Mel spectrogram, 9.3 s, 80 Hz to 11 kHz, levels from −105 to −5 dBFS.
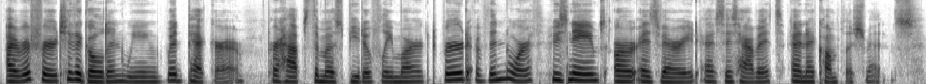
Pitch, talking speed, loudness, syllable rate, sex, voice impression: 205 Hz, 170 wpm, -19 LUFS, 5.1 syllables/s, female, feminine, adult-like, tensed, powerful, bright, clear, fluent, slightly raspy, intellectual, friendly, lively, slightly sharp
